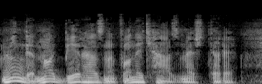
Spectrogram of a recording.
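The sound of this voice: With ordinary pitch variation, the reading voice comes across as unforced.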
